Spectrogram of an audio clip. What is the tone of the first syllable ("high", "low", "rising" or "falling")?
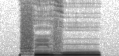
high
